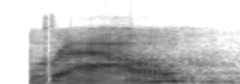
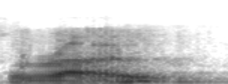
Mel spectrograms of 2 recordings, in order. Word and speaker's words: row: So here's the first one, to have a row with somebody. This word is row. It's not row, it's a row. Rhymes with now pronunciation.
